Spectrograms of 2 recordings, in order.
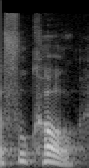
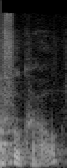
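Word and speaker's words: Foucauld: essay about charle de fuco that's that's foucault spelled f-o-u-c-a-u-l-d he was not spelled the same in no relation to the philosopher michel charles de fuco was a famous hermit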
